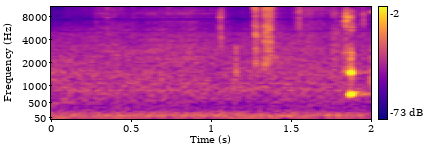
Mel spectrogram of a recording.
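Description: Low, steady room noise with a few faint, short clicks a little over a second in.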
